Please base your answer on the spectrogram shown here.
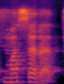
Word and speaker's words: Masarat: who's my third one masara that's you right i can't hear you yes stephen ah okay your name is masarat you are pronouncing correct yeah you're pronouncing it absolutely correct what does the name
